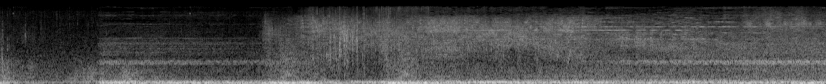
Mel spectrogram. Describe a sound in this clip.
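Video game battle effects rumble and crackle steadily.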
